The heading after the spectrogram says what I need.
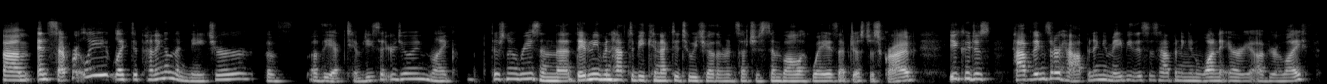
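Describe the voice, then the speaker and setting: Low-voiced woman giving a chatty card reading. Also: expressive, fast talker. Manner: chatty, thinking aloud with restarts and soft laughs. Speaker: psychic card reader. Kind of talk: relaxed solo oracle reading. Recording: slightly dull lo-fi audio.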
